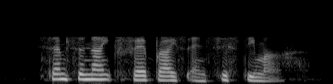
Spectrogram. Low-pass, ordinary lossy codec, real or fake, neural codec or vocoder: 3.6 kHz; Opus, 16 kbps; real; none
